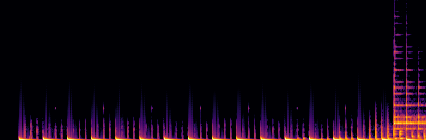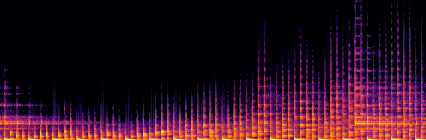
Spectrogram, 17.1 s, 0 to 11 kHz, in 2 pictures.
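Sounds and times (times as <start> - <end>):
deep kick drum: 0.4 - 17.0
bright synth chords: 7.5 - 17.0.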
